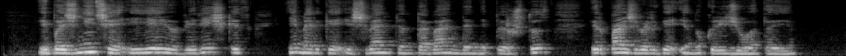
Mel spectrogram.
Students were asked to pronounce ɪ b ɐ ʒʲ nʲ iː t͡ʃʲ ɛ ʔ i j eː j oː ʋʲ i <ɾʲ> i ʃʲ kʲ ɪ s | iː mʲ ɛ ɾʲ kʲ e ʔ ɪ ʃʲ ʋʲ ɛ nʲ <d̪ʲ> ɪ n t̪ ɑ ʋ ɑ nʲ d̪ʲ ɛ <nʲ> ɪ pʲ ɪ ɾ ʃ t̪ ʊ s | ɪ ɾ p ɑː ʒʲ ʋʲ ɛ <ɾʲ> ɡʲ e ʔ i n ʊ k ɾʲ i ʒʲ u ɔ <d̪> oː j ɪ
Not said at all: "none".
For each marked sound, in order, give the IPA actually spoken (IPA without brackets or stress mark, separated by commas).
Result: ɾʲ, t̪ʲ, nʲ, lʲ, t̪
